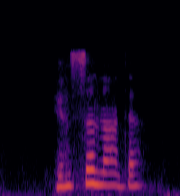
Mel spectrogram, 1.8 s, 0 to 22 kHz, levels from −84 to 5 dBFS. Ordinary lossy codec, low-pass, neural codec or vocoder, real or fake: Opus, 32 kbps; 7.2 kHz; codec, 16 kHz in and 24 kHz out, 0.6 kbps, FocalCodec, streaming, 2048 codes; fake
